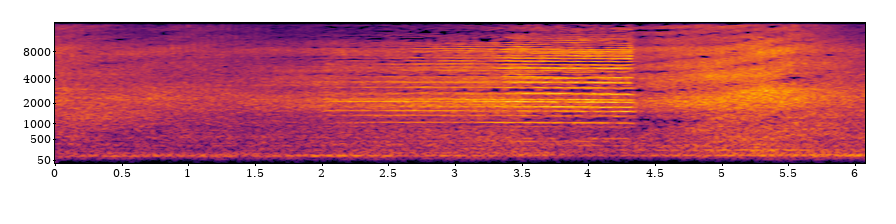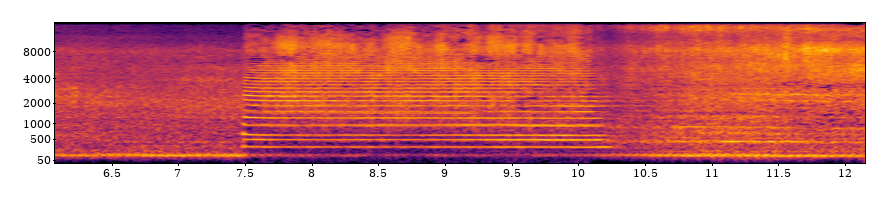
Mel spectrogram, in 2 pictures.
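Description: Indian Railways passenger train approaching with its horn blown twice. The first blast, about two seconds in, is higher and fainter. The second, from about seven and a half to ten seconds, is a louder, lower chord. Under both, the train's low rumble grows steadily louder as it nears.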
